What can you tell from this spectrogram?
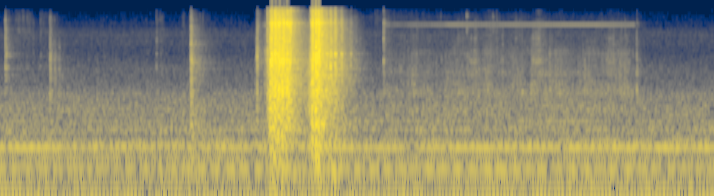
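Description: Cordless impact driver run in two short, loud bursts about two seconds in, backing out a radiator mounting screw. A few light clicks of the bit and tool come before.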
